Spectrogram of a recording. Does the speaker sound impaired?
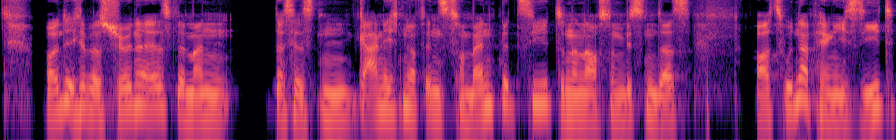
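No.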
